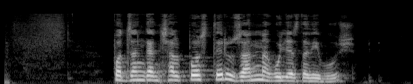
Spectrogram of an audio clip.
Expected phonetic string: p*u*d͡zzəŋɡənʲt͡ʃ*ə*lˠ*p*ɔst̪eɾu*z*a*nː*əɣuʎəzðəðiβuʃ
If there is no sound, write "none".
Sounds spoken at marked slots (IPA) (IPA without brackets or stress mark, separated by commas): ɔ, a, p, z, nː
